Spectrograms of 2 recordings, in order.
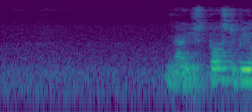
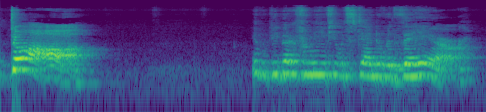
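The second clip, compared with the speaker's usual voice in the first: loud, higher bark on the first word, then an insistent demand; agitated outburst; 4 semitones higher, 15 dB louder than usual. Retold or imitated. Agitated German woman bursts out at him on the street corner, shouting. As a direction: burst out at a stranger who stands in your way. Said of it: "she bursts forth and she says".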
